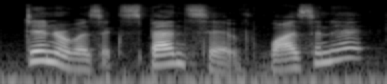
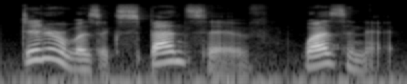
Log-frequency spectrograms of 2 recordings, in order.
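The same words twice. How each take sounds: First: Checking question, "wasn't it" going up; upward intonation. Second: "wasn't it" falling at the end; statement-like tag, "wasn't it" going down; downward intonation. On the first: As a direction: lift the pitch on the tag "wasn't it". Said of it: "We use upward intonation". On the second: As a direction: drop the pitch on the tag "wasn't it". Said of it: "We use downward intonation". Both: Shown as a demonstration.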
